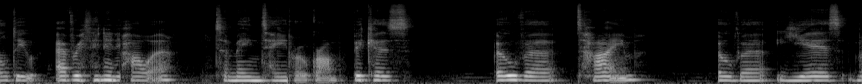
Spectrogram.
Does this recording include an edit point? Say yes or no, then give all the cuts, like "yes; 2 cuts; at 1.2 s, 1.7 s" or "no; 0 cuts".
yes; 4 cuts; at 1.2 s, 2.0 s, 2.9 s, 3.5 s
